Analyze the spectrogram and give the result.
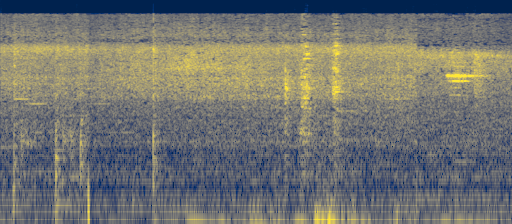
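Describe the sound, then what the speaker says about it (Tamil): Onions sautéing in a pan with salt for a chicken gravy, a continuous sizzle and hiss with a few clinks of stirring near the start and occasional louder surges. "வெங்காயம் பார்த்தீங்கன்னா ஒரு பாதி அளவுக்கு வெந்து வரட்டும்"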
